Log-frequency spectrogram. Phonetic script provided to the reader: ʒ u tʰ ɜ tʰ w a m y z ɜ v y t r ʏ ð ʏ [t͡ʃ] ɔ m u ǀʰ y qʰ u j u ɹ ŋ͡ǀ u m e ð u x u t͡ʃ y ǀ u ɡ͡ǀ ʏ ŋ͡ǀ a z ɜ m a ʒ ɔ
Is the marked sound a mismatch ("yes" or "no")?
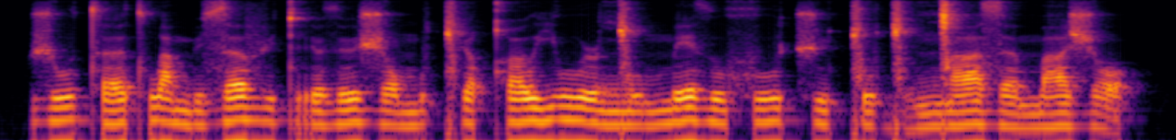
yes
